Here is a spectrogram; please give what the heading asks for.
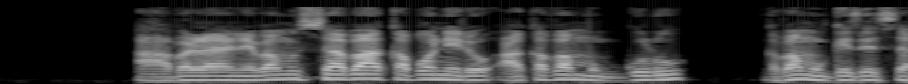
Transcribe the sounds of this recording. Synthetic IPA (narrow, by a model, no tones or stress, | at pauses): a̰βalalane̞βamusaβaːkaβo̞ne̞ɾo̞ʔakavamuɡːulu | ŋɡaβamuɡe̞ze̞sa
